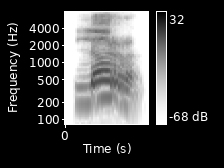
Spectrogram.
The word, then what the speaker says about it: leur: लर. इफ you can't pronounce ल, then you कैन से लर.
